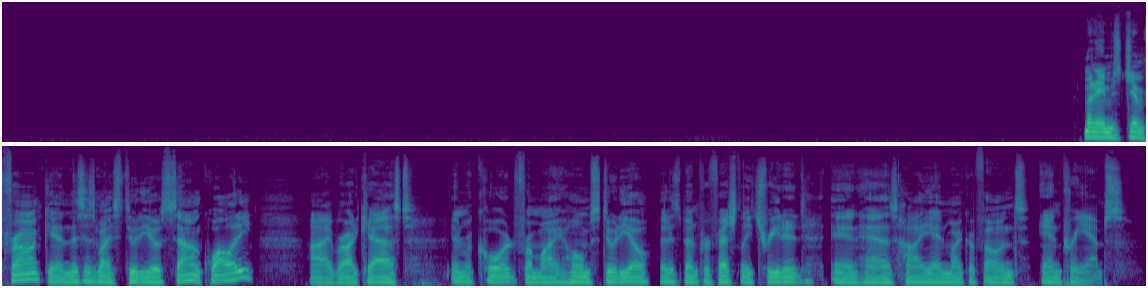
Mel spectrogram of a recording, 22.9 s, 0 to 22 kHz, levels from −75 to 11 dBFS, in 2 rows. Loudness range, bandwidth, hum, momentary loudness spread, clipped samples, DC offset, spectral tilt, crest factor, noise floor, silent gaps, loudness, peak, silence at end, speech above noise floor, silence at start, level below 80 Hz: 4 LU; over 20 kHz; none; 8 LU; under 0.1%; under 0.1%; -5.5 dB/octave; 22 dB; -79 dBFS; none; -25 LUFS; -4 dBFS; 0.25 s; 54 dB; 10.85 s; -52 dBFS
